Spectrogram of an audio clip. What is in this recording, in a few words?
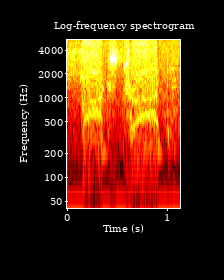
"foxtrot", Combine soldier; hl2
